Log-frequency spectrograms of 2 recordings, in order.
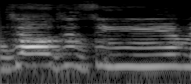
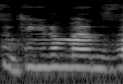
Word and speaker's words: Idina Menzel: John Travolta pronouncing Idina Menzel's name wrong at the Oscars. And this is such a good use of TikTok for Idina Menzel. Hey, Adele Dazeem, it's Idina Menzel.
